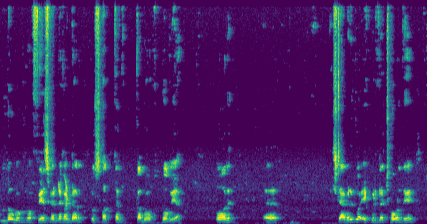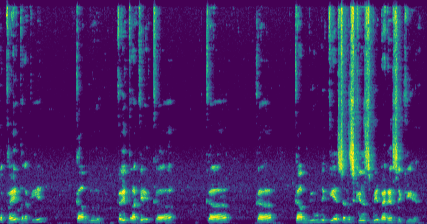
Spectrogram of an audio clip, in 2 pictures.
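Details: Stammering in a person who stammers, speaking mixed Hindi and English; finding: stammering.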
